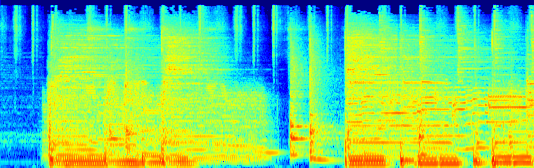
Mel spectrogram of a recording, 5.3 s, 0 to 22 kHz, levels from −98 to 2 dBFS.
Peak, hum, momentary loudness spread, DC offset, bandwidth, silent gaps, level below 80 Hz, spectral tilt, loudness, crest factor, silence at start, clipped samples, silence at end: 0 dBFS; none; 10 LU; under 0.1%; over 20 kHz; none; -28 dBFS; -3.5 dB/octave; -17 LUFS; 16 dB; 0.15 s; under 0.1%; 0 s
